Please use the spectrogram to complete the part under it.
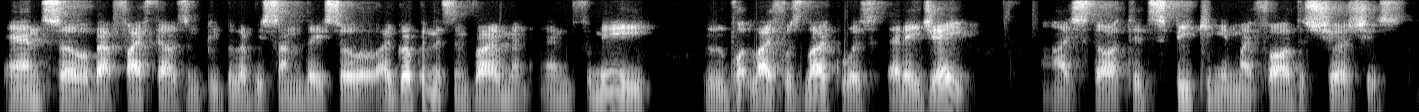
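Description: A young adult man, a podcast guest from Ghana and London, telling his life story earnestly with slow, searching restarts. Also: low voice, steady tone, warm tone. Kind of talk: reflective interview storytelling.

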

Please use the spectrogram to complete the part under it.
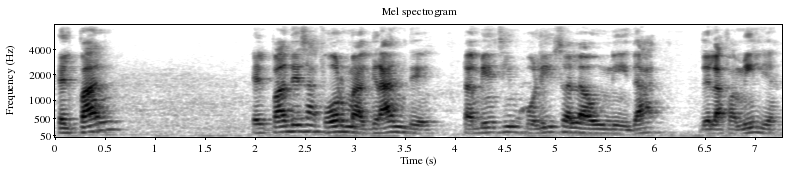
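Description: A man's voice: medium pitch, slow pace, a bit bright. A man preaching a sermon to a small congregation, often repeating phrases and calling his listeners brother and sister. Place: church room with a table and a small congregation. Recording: echoey room.

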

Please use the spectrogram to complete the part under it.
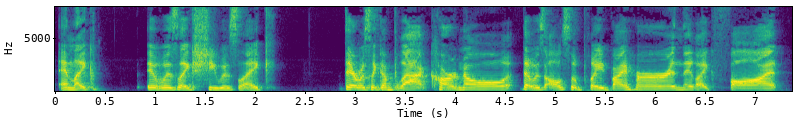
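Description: Chatty young woman with a bright voice. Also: on the low side, little pitch movement, measured pace. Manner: chatty storyteller, heavy use of "like". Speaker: podcast co-host. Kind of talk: casual chat.

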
